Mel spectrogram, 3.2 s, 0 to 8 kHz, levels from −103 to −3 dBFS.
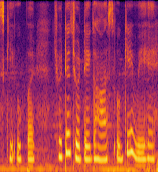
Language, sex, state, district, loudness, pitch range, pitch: Hindi, female, Jharkhand, Ranchi, -17 LUFS, 230-255 Hz, 235 Hz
